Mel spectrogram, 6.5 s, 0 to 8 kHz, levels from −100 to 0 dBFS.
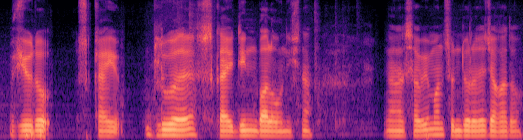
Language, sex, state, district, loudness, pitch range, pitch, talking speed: Nagamese, male, Nagaland, Kohima, -21 LUFS, 105-110 Hz, 105 Hz, 145 wpm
